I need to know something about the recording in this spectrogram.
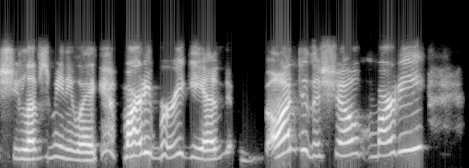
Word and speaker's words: Barigian: So with no further ado, I want to bring Marty, and I'm going to say her name wrong, but she loves me anyway, Marty Barigian, onto the show.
